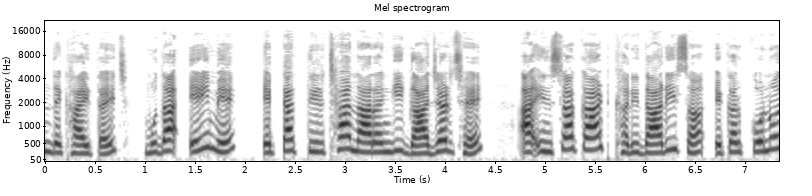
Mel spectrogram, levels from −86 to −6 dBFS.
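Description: From 1.63 to 3.13 s, a crude rate conversion shows up: samples appear to have been picked or repeated nearest-neighbour style with no filtering, which fits a 48 kHz to 44.1 kHz change. The resulting error, roughly 25 dB below the speech, adds a gritty, inharmonic fizz that tracks louder, brighter syllables.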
